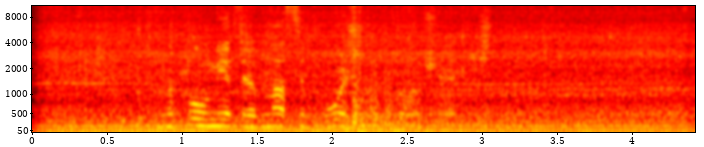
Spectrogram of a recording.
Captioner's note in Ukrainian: Голос за кадром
